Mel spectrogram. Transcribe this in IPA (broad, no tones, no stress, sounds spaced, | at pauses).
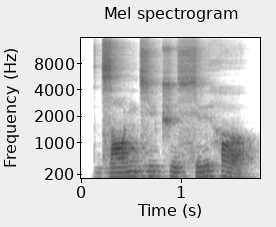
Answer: d͡z ɑ ŋ d͡z y t͡ʃ ʉ s ʉ h ɔ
